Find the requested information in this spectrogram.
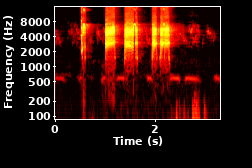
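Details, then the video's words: Black francolin calling: a short harsh note, then a run of loud, grating, buzzy bursts, the last two paired closely, with a steady faint low hum beneath and a soft thump near the end. "Kala Teetar ki awaz"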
